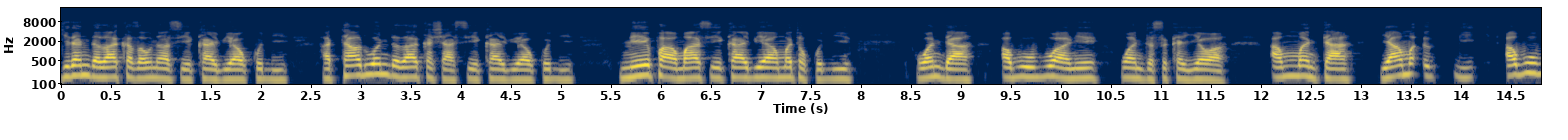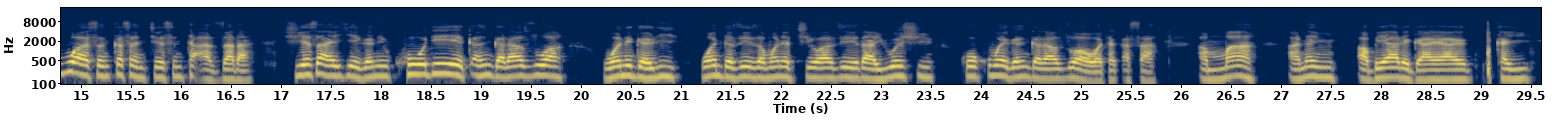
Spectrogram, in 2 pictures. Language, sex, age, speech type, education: Hausa, male, 30-45, spontaneous, tertiary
